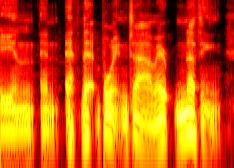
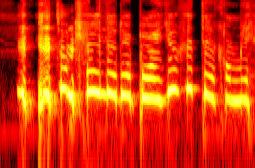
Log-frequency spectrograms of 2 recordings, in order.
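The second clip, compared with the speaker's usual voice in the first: put-on puppet voice, higher and louder; 4 dB louder than usual. Imitating the Tickle Me Elmo toy talking: Elmo voice. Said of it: "Tickle Me Elmo was like".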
